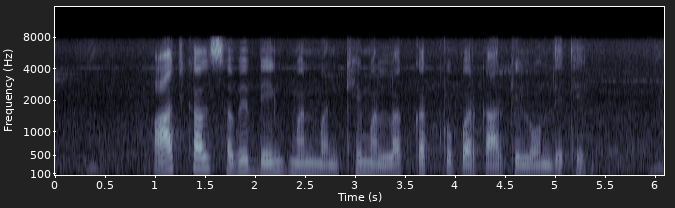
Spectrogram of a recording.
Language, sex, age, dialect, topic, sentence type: Chhattisgarhi, male, 18-24, Central, banking, statement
